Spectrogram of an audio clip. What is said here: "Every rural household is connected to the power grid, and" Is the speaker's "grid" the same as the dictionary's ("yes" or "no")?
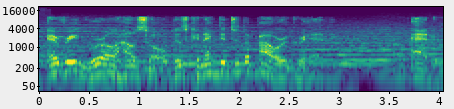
yes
